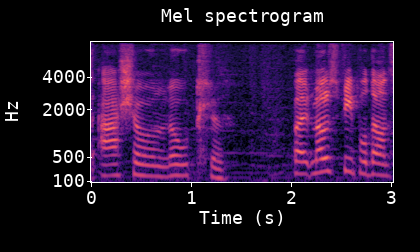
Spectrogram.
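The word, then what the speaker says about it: axolotl: forward I'm probably still going to say it axelottle even if I know now it is actually supposed to be pronounced ashelot ashelot. Yeah, you're right. It's ashol.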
